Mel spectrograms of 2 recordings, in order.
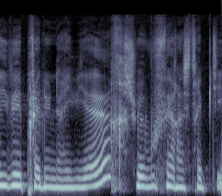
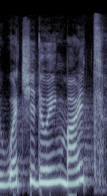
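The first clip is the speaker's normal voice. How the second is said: broad Australian accent; Aussie bloke greeting his mate; aussie tradesman; 4 semitones higher than usual. Shown as a demonstration. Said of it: "En Australie, c'est".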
